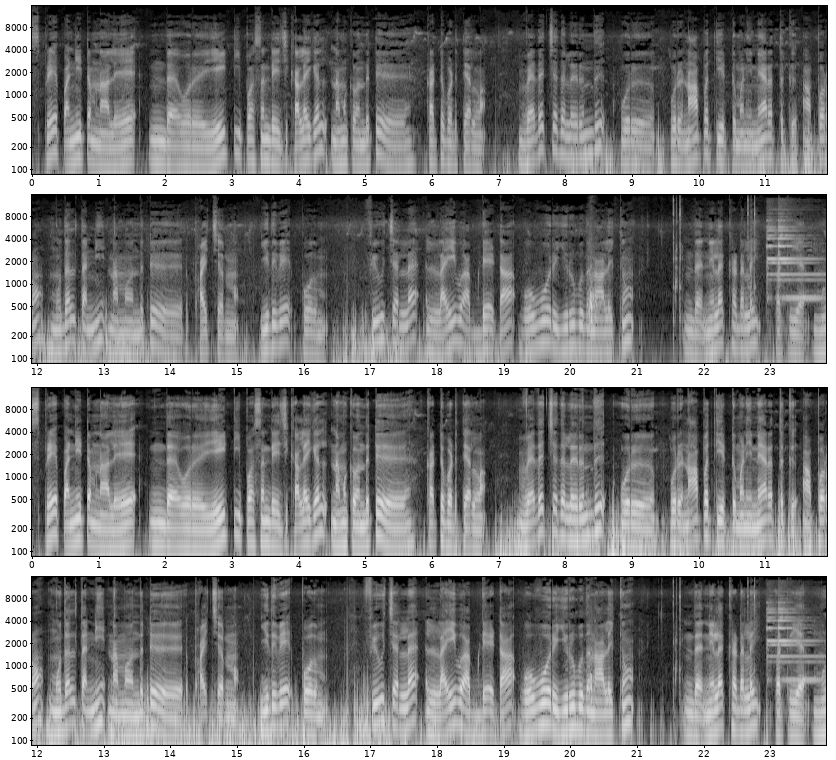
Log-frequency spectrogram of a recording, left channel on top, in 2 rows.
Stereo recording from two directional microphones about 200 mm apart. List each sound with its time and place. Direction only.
0.2 s speech: 35° right (ahead or behind)
22.9 s speech: centre (ahead or behind)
